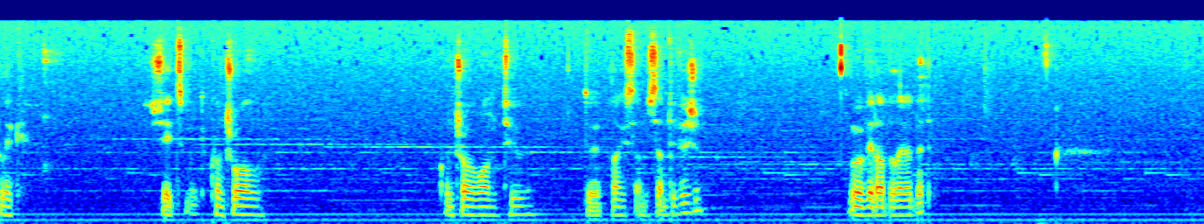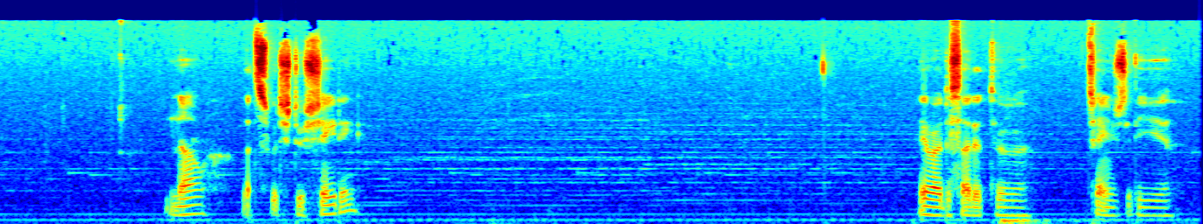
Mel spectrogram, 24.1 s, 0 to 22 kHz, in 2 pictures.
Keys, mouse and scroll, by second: 1.8-3.9 middle drag, 3.9 g, 8.4-11.1 middle drag, 11.1 F5, 11.4-15.4 shift+middle drag, 15.4 click, 16.8 alt+z, 17.7-18.6 middle drag, 19.4 click.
